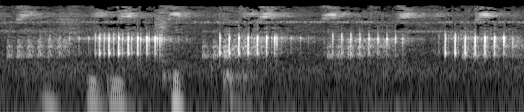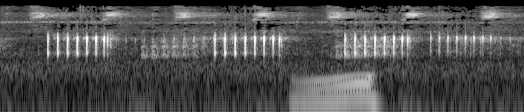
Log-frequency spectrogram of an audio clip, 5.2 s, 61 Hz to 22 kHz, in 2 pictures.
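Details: Namie's frog in Okinawa on 31 July 2022, a protected natural monument: loud rasping pulsed croaks, each about a third of a second, repeated about every half second, while people talk briefly and quietly nearby.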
